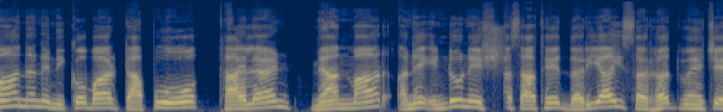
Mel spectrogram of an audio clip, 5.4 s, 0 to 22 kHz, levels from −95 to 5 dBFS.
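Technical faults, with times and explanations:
1.73–1.77 s, short concealed packet loss: a brief smear in the speech, just a few hundredths of a second long. About 20 ms of audio never reached the decoder in time, so the receiver continued the preceding sound across the gap and then blended back into the real signal.
3.69–3.79 s, burst of packet loss: the speech stalls into a held, fading continuation of the last sound, then resumes further along. About 80 ms in a row arrived too late or not at all, so the receiver extended and turned down what it had, and that stretch is missing.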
